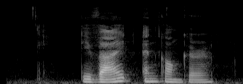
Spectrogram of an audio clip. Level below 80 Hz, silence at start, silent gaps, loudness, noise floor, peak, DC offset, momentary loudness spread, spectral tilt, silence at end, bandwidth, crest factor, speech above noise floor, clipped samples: -56 dBFS; 0.35 s; none; -26 LUFS; -52 dBFS; -6 dBFS; under 0.1%; 10 LU; -7 dB/octave; 0.3 s; 16 kHz; 20 dB; 27 dB; under 0.1%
